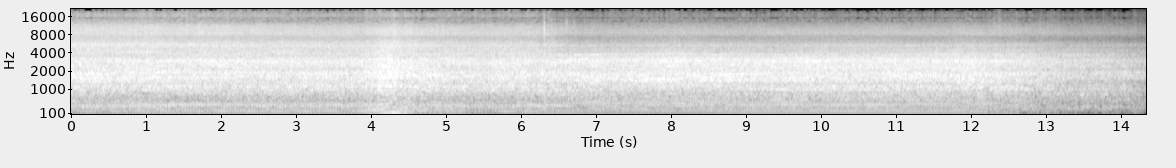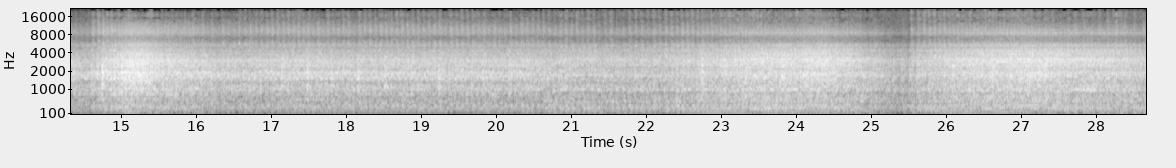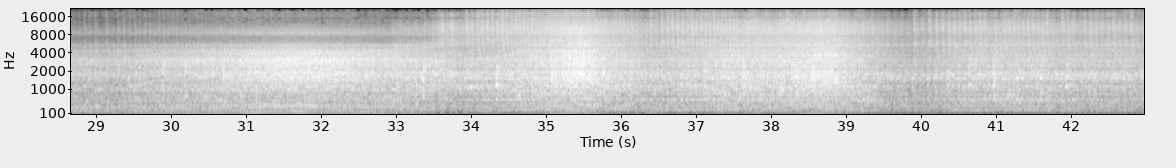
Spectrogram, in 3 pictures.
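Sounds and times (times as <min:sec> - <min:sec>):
engine running: 0:00.0 - 0:42.9.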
